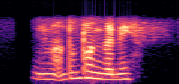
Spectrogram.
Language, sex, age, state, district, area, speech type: Manipuri, female, 30-45, Manipur, Imphal East, rural, conversation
